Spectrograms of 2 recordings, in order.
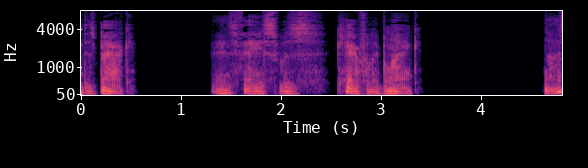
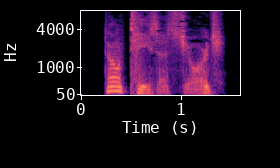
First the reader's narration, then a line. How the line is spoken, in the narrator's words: growled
